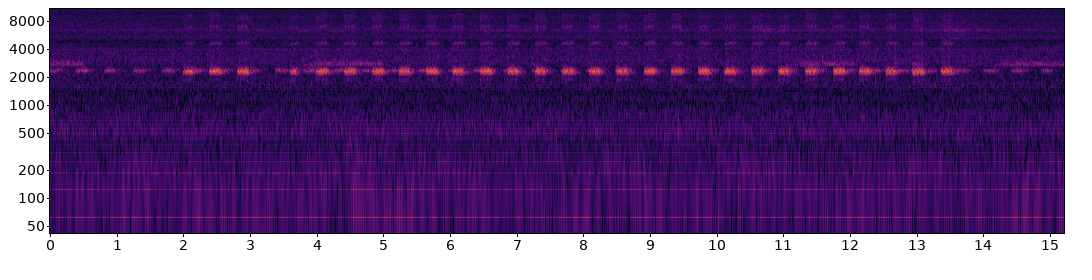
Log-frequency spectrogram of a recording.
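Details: Calling male Fulton's tree cricket, chirps starting after two seconds and running in an even series of bright, tonal pulses, about 146 per minute, with a faint second caller and distant low hum.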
